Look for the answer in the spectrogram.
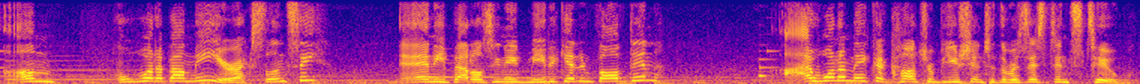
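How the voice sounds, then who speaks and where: A boyish young soldier in a video game, pitched high and bouncing up and down. He is eager, brash and ambitious, with music behind him. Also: fairly quick. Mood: hopeful. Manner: excitable, brash, earnest.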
